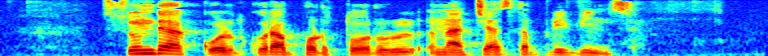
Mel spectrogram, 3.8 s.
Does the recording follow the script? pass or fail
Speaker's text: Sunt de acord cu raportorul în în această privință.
fail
